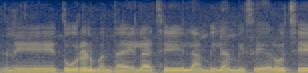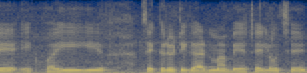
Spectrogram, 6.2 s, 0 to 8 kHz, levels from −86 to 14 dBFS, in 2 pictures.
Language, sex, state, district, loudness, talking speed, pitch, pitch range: Gujarati, female, Gujarat, Gandhinagar, -14 LUFS, 135 wpm, 180 Hz, 175-185 Hz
